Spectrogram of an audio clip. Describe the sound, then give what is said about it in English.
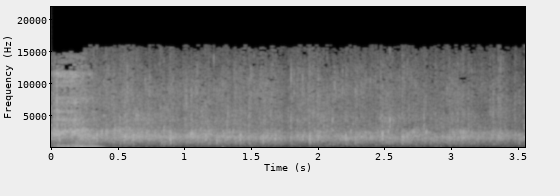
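A large group applauds steadily for volunteers who give their hours to serve, a dense wash of overlapping claps at moderate volume, with a brief low voice fragment at the very start. “And so, yeah, you can clap for that because...”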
